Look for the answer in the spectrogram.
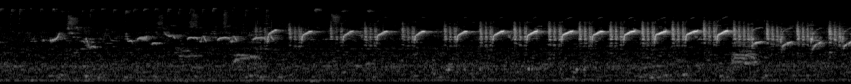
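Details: Melodious warbler in song at Hegenheim, France, June 2023: soft scattered chirps build into a rapid, regular series of bright, rising slurred notes repeated about three times a second, ending in lower chattery notes.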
